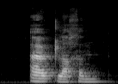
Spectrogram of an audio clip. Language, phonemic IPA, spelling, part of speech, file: Dutch, /ˈœytlɑxə(n)/, uitlachen, verb, Nl-uitlachen.ogg
- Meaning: 1. to ridicule, poke fun at 2. to finish laughing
